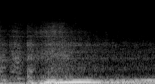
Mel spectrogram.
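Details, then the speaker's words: Manual Holden Commodore SS starting after repair, first time under its own power in about two weeks after being towed home; catches first time, brief rev, settles to steady even low rumble; normal start. "ah mate it starts so good doesn't it mint mint [ __ ] mint all right right first time it's moved under its own steam in about 2 weeks"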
